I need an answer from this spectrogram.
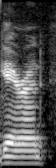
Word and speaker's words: Garand: French-Canadian inventor of the M1 Garand, John Garand. Last name is pronounced Garand, and a lot of people refer to this rifle as the M1 Garand. It's pronounced Garand, much like the word errand.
